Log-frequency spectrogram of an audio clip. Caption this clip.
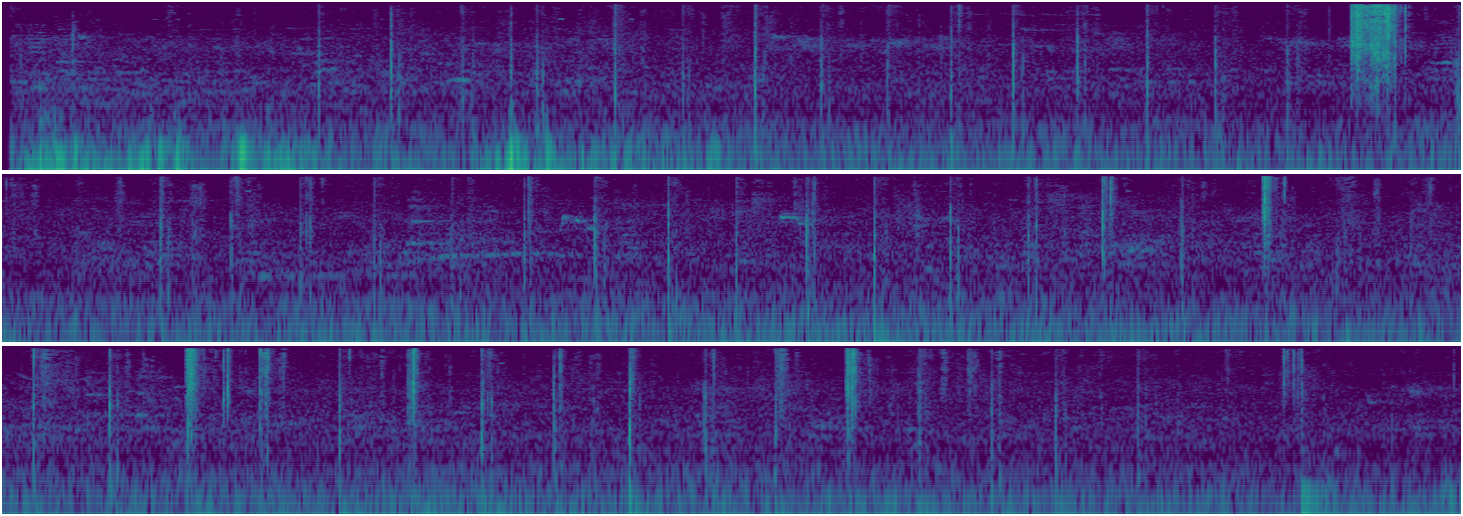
Going down a staircase in a park in the afternoon
This is recorded when I went out from a park using a staircase. There were some leaves on one of the steps.
staircase, birds, spring, park-in-HK, afternoon, nature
